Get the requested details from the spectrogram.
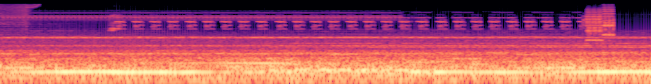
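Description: A spacecraft engine hums low and steady.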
